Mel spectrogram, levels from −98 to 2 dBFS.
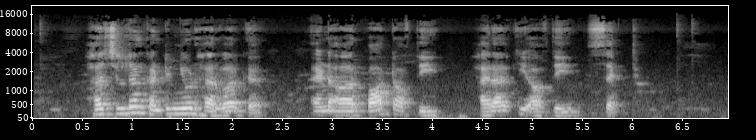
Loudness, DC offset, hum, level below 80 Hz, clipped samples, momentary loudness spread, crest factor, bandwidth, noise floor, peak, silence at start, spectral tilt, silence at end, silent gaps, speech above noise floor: -18 LUFS; under 0.1%; none; -52 dBFS; under 0.1%; 9 LU; 18 dB; 14.5 kHz; -50 dBFS; -2 dBFS; 0.2 s; -4 dB/octave; 0.85 s; none; 32 dB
